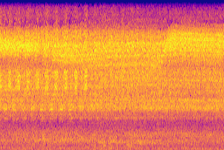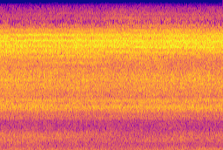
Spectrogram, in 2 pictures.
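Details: Summer cicadas produce a steady shrill drone; a few quick pulses flicker in the first two seconds before the sound smooths into a continuous high hiss of even loudness.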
